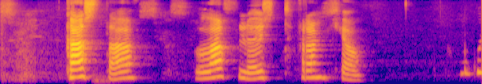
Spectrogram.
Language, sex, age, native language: Icelandic, female, 30-39, Icelandic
